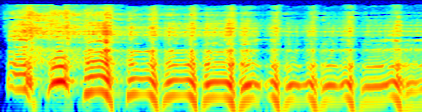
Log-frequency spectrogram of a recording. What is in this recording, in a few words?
cry male; Voice; Human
